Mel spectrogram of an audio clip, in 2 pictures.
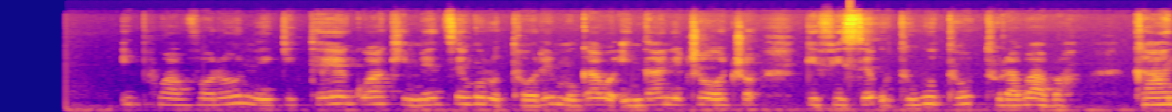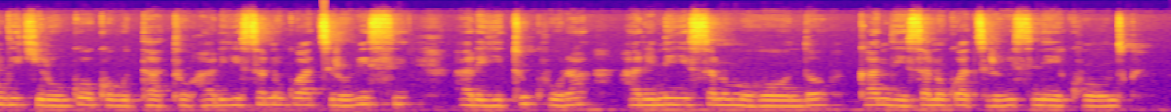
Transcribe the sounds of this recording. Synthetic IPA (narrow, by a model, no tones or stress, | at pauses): ipʰwavoɾoniɡitʰe̞ɡwakʰime̞d͡ze̞ŋ̥huɾutʰo̞ɾe̞muɡaβo̞ʔindanit͡ʃo̞t͡ʃo̞ɡ̥ifise̞ʔutuβutʰo̞tʰuɾaβaβakʰaːndikʰiɾub̚ɡo̞ːko̞βutatʰuhaɾijisanuɡwaːt͡siɾuβisihaɾijitʰukʰuɾahaɾinijisanumuɦo̞ːndo̞kaːndijisanuɡwaːt͡siɾuβisinijikʰuːnzɡwe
